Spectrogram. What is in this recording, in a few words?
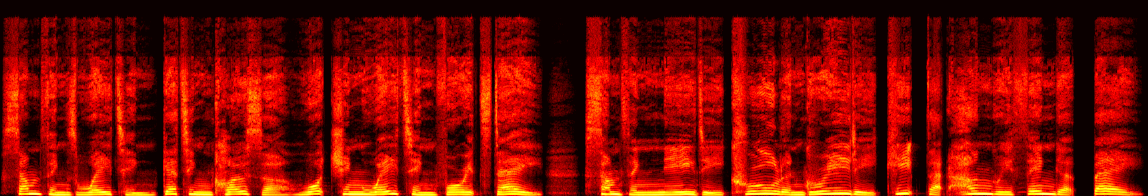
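Child Rhymes Envy Child Female; Duviri; Childrens Rhymes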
